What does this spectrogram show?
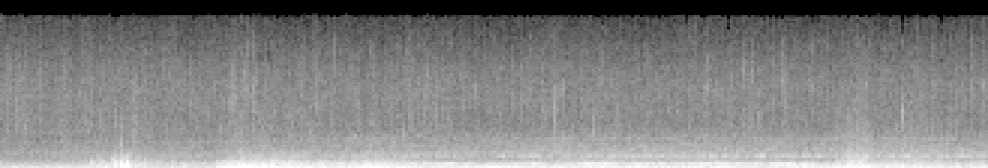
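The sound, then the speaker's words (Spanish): Steady rain pours down while low thunder rumbles repeatedly, swelling in a few heavy rolls against the constant hiss of a storm. “cada tormenta es una forma de experimentar tu propia existencia como naturaleza.”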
